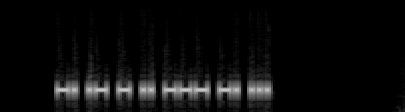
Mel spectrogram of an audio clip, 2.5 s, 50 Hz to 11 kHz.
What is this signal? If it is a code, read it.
Morse code, heard as a keyed tone, about 53 wpm, 700 Hz. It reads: NATIONS
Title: Sets of 3 Words - New Word Drill - 50wpm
